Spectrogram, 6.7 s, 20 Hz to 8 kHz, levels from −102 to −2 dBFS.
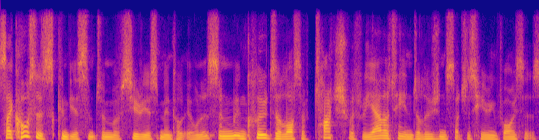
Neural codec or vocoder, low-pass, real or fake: none; 7.2 kHz; real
